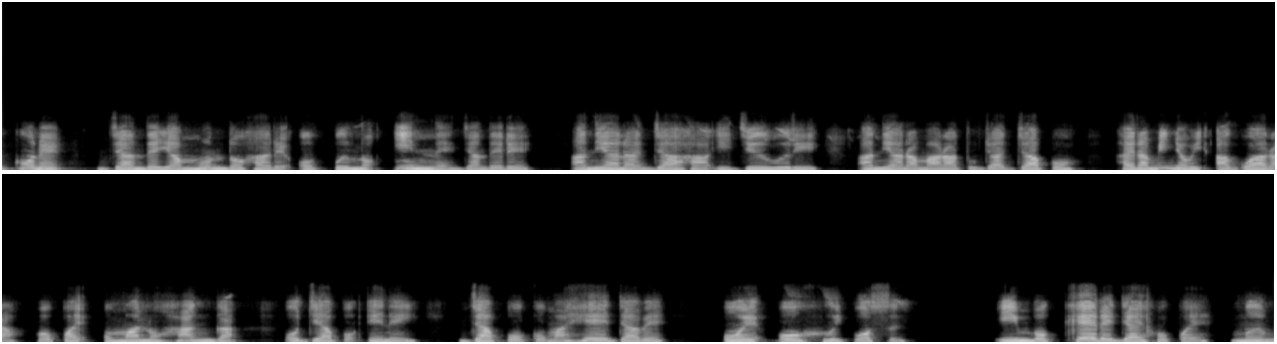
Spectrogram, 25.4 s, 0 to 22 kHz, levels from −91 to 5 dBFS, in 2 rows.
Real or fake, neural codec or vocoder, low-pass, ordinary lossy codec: real; none; none; none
